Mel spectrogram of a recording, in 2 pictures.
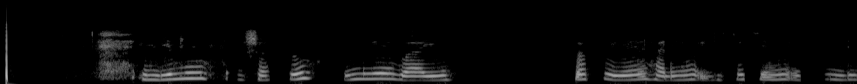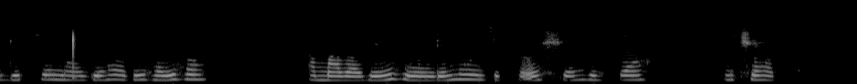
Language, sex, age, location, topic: Kinyarwanda, female, 25-35, Musanze, agriculture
